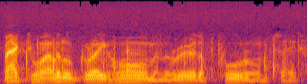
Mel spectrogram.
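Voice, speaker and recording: A man's voice: medium pitch, lively intonation, a little fast, natural voice. An actor playing a menacing, uneducated gangster henchman who talks in slangy, repetitive tough-guy phrases in a 1950s radio drama. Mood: smug menace. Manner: slangy tough-guy talk, repeats himself. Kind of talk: 1950s radio crime acting. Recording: noisy, crackly 1950s radio recording.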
